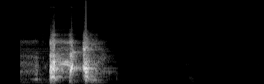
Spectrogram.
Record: {
  "cough_length": "2.6 s",
  "cough_amplitude": 32768,
  "cough_signal_mean_std_ratio": 0.27,
  "survey_phase": "beta (2021-08-13 to 2022-03-07)",
  "age": "65+",
  "gender": "Female",
  "wearing_mask": "No",
  "symptom_runny_or_blocked_nose": true,
  "smoker_status": "Never smoked",
  "respiratory_condition_asthma": false,
  "respiratory_condition_other": false,
  "recruitment_source": "REACT",
  "submission_delay": "1 day",
  "covid_test_result": "Negative",
  "covid_test_method": "RT-qPCR",
  "influenza_a_test_result": "Negative",
  "influenza_b_test_result": "Negative"
}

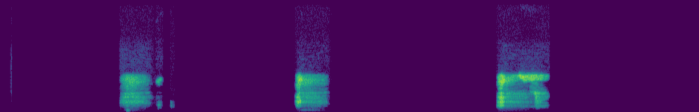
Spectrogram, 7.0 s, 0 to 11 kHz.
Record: {
  "exhalation_length": "7.0 s",
  "exhalation_amplitude": 6434,
  "exhalation_signal_mean_std_ratio": 0.19,
  "survey_phase": "beta (2021-08-13 to 2022-03-07)",
  "age": "18-44",
  "gender": "Female",
  "wearing_mask": "No",
  "symptom_abdominal_pain": true,
  "symptom_fatigue": true,
  "smoker_status": "Never smoked",
  "respiratory_condition_asthma": false,
  "respiratory_condition_other": false,
  "recruitment_source": "REACT",
  "submission_delay": "4 days",
  "covid_test_result": "Negative",
  "covid_test_method": "RT-qPCR"
}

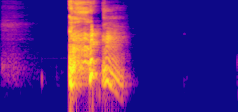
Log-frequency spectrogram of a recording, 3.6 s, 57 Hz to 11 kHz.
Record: {
  "cough_length": "3.6 s",
  "cough_amplitude": 32768,
  "cough_signal_mean_std_ratio": 0.31,
  "survey_phase": "beta (2021-08-13 to 2022-03-07)",
  "age": "45-64",
  "gender": "Male",
  "wearing_mask": "No",
  "symptom_cough_any": true,
  "symptom_runny_or_blocked_nose": true,
  "symptom_fatigue": true,
  "symptom_headache": true,
  "symptom_onset": "3 days",
  "smoker_status": "Current smoker (e-cigarettes or vapes only)",
  "respiratory_condition_asthma": false,
  "respiratory_condition_other": false,
  "recruitment_source": "Test and Trace",
  "submission_delay": "2 days",
  "covid_test_result": "Positive",
  "covid_test_method": "RT-qPCR",
  "covid_ct_value": 15.7,
  "covid_ct_gene": "ORF1ab gene",
  "covid_ct_mean": 16.2,
  "covid_viral_load": "5000000 copies/ml",
  "covid_viral_load_category": "High viral load (>1M copies/ml)"
}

